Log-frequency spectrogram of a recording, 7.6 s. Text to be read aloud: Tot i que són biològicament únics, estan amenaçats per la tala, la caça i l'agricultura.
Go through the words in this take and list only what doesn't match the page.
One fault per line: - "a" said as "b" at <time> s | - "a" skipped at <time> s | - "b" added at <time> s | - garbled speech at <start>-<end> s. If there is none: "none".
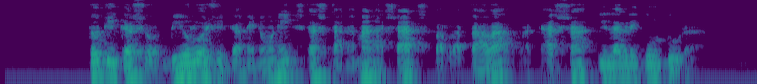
none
